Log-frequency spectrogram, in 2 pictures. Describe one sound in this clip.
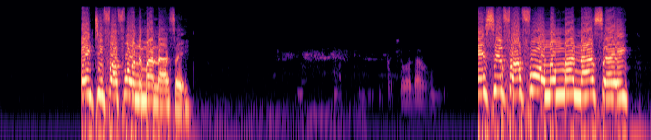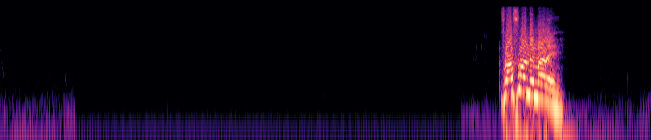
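A woman sings loud, wailing phrases into a microphone.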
